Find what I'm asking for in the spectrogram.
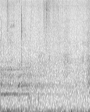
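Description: A German police service dog barks in a few quick, close bursts during a handler demonstration, loud against a low rumbling background.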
